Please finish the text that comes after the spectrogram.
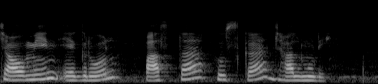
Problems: none marked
